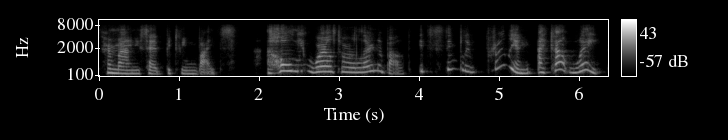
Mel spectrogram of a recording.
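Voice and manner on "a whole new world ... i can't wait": put-on high, swooping, gushing girl; giddy excitement. A narrator's reading. Daughter tells parents about a whole new world, excited. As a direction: gush in a high voice, thrilled.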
